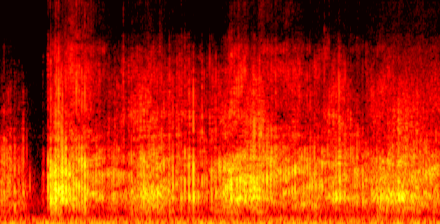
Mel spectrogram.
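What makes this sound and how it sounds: Long nails scratch and rake across a grey loop-pile berber carpet floor, using a single finger and then the whole hand. After a brief quiet start, a dense, rough scraping texture sets in and continues with uneven swells, strongest in the low midrange.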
